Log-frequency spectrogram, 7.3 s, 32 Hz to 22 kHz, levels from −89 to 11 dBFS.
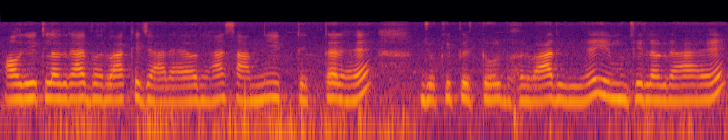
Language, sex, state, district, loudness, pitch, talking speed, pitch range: Hindi, female, Maharashtra, Chandrapur, -17 LUFS, 215 Hz, 220 wpm, 210-225 Hz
